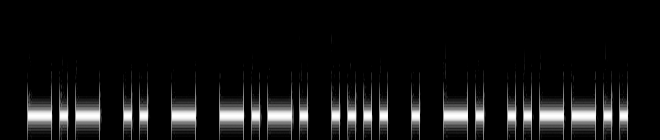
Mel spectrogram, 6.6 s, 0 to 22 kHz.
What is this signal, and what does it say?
Morse code, heard as a keyed tone, about 15 wpm, 700 Hz. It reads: KITCHEN?
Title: Sentences from Top 1400 Words 15wpm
